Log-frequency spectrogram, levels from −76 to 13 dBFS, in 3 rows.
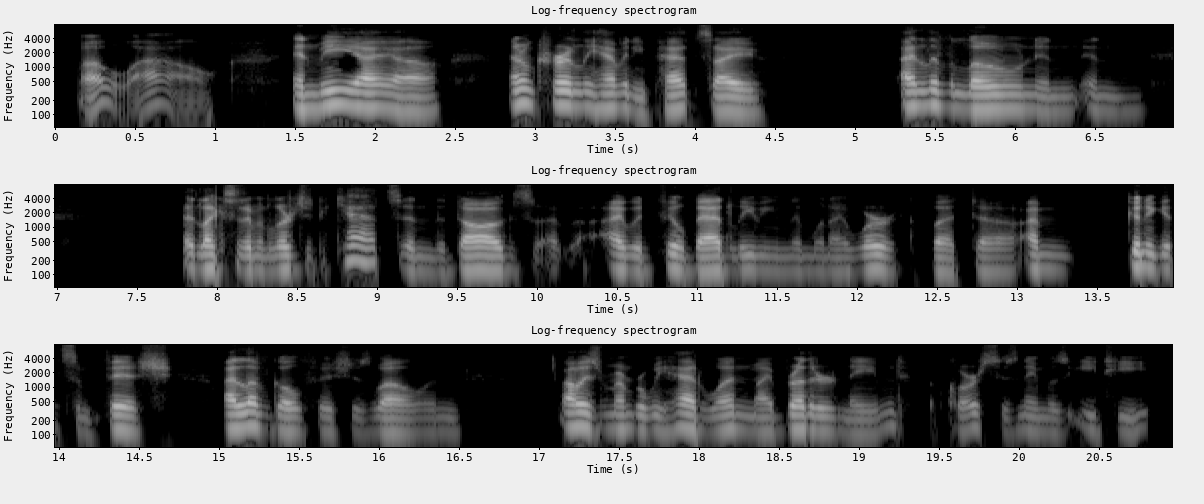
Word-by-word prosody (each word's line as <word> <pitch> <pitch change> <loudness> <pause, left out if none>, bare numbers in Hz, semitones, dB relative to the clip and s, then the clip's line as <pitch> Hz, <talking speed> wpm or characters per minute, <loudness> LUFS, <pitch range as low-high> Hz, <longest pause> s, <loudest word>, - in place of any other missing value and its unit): Oh - - -1
wow, - - -12 0.5
and 135 0 +2
me, 160 +1 +4
I 145 -1 +6
uh, 120 -1 +1 0.5
I - - +3
don't 175 -1 +3
currently 155 -3 +5
have 140 +1 +1
any 115 -6 -7
pets. 130 +7 0
I 115 -2 +4 0.9
I 150 - +6
live 155 0 0
alone 135 -1 +2
and 120 0 -13
and 120 -4 -17 1.1
and 140 - -2
like 135 0 +6
I - - -15
said, 125 - -4
I'm 125 - -1
allergic 125 +1 -3
to - - -26
cats 190 -4 -3
and 120 -2 -10
the 110 - -17
dogs, 125 0 +3 0.4
I - - +2
I - - +5
would 120 -2 -7
feel 135 -3 -1
bad 120 +1 +5
leaving 125 -1 -11
them 120 0 -18
when 120 -1 -19
I 115 - -14
work, 125 0 -1 0.2
but, 115 -2 -3
uh, 115 0 -9
I'm 130 -2 -5 0.3
gonna 150 -2 +5
get 130 0 -7
some 110 -3 -13
fish. 125 -3 0 0.3
I 135 - +7
love 140 0 +4
goldfish 115 -1 -6
as 110 -2 -18
well 110 -1 -3
and 110 -1 -22 0.6
I - - 0
always 145 -3 +4
remember 130 0 -6
we 125 -1 -11
had 135 -1 +2
one 125 +2 -6
my 115 -1 -7
brother 125 +1 -1
named, 110 +6 -15 0.2
of - - -33
course, 135 +3 -10
his 115 -1 -19
name 120 -2 -14
was 110 -2 -18
ET 125 0 -17
125 Hz, 190 wpm, -24 LUFS, 115-135 Hz, 1.1 s, I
